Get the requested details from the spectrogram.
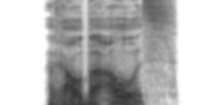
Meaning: inflection of ausrauben: 1. first-person singular present 2. first/third-person singular subjunctive I 3. singular imperative
- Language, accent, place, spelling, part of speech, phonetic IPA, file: German, Germany, Berlin, raube aus, verb, [ˌʁaʊ̯bə ˈaʊ̯s], De-raube aus.ogg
